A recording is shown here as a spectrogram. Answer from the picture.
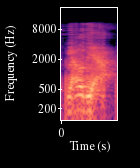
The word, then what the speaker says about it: Claudia: I realized I've been trying to say my name more the way that it's actually, that my mother says it, you know, Claudia.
